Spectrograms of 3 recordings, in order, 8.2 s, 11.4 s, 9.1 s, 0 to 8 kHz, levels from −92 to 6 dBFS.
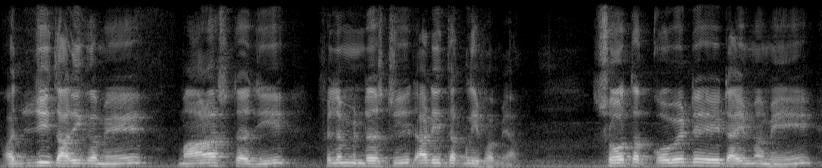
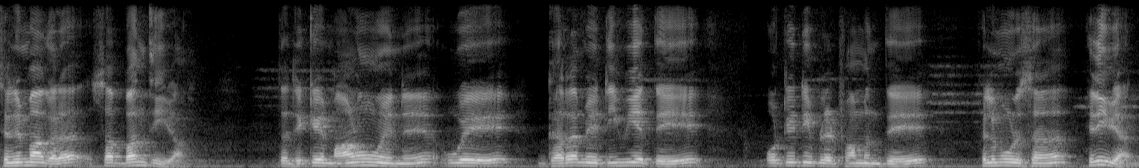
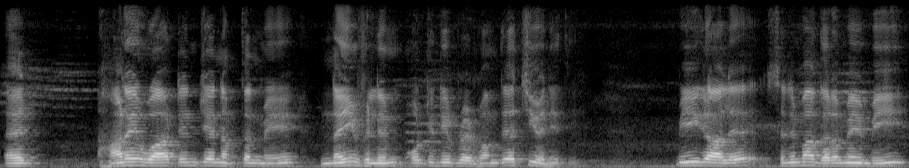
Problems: none marked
